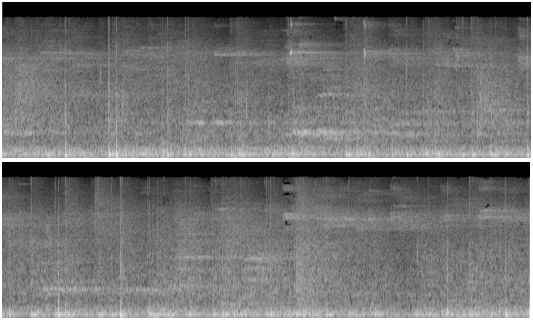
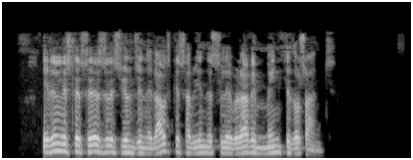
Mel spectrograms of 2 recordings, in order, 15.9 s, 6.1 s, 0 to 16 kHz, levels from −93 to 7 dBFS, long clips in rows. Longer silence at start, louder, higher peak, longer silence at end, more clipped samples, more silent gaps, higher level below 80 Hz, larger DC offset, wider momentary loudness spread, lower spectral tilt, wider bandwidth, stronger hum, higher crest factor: second, 0 s vs 0.6 s; about the same, -20 LUFS vs -18 LUFS; about the same, 0 dBFS vs -2 dBFS; second, 0 s vs 1.2 s; neither; neither; first, -28 dBFS vs -58 dBFS; neither; about the same, 6 LU vs 6 LU; about the same, -5.5 dB/octave vs -4.5 dB/octave; first, 11.5 kHz vs 8 kHz; neither; about the same, 18 dB vs 18 dB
